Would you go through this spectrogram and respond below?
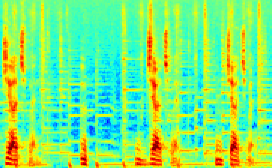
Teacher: when you pronounce the j if you pay close attention to the pronunciation itself there's a slight moment when you block the air before you articulate it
